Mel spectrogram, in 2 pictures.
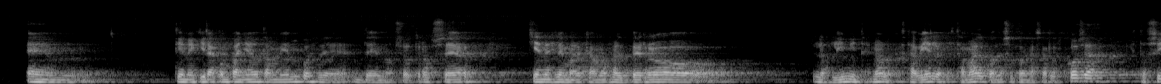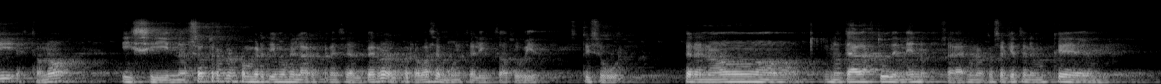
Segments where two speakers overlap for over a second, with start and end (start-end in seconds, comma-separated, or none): none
